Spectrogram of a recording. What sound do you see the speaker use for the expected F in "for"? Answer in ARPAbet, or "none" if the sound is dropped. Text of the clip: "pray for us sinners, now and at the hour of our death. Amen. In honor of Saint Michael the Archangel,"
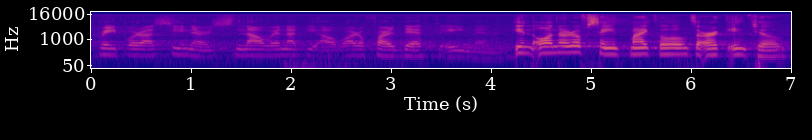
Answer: P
